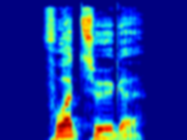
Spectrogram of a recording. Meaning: first/third-person singular dependent subjunctive II of vorziehen
- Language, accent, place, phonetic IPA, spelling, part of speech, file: German, Germany, Berlin, [ˈfoːɐ̯ˌt͡søːɡə], vorzöge, verb, De-vorzöge.ogg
